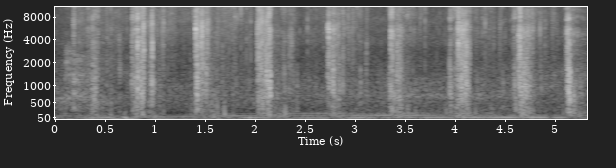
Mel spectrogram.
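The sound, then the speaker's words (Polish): Footsteps crunch over snow with an icy crust, each step a crisp, crackling crush in a steady walking rhythm, with many steps in a row and no talking. “Dzisiaj na śniegu jest taka warstwa lodu, no. Prawda? Słychać ją.”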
